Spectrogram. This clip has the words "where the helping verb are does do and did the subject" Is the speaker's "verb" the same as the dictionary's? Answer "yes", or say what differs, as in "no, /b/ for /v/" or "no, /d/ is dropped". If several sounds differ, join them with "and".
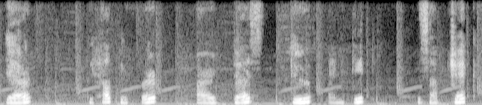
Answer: no, /f/ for /v/ and /b/ is dropped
